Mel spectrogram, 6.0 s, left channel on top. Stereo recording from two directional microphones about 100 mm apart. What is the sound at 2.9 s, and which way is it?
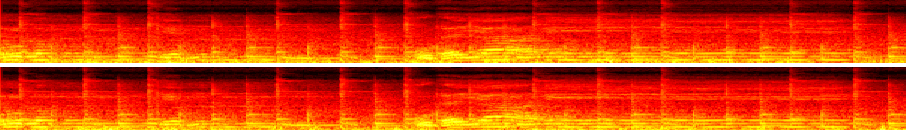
Music, 20° right (ahead or behind).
